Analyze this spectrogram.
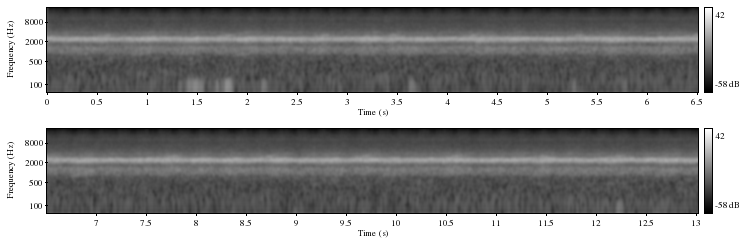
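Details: After two wet years, many frogs fill the night with a sustained chorus, a dense shrill trilling band with faint regular pulses and occasional low soft knocks beneath.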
